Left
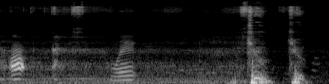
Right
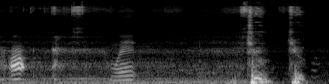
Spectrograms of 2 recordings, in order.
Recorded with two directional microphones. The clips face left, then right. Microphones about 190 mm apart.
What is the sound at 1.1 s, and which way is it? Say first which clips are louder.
Speech: even; 20° left (ahead or behind).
